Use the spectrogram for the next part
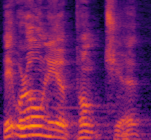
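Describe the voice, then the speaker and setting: Old English country uncle, hesitant, plain-spoken, slow, raised pitch, radio play. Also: male voice, big pitch swings. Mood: earnest, flustered. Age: older. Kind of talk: radio drama acting.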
